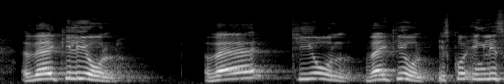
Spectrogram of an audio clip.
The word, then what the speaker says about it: vacuole: English में देखिए क्या बोल रहा है, वैक्यूल, वैक्यूल, इसको इंग्लिश में क्या बोला गया, वैक्यूल। इसका स्पेलिंग है VACUOLE, वैक्यूल।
